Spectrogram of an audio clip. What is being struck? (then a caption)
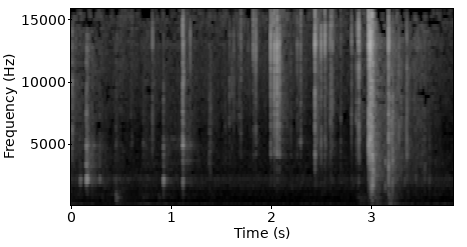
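Bar of soap. A metal blade carves scraping cuts into a solid, palm-sized red bar of soap with glitter lettering, held in the hand, peeling off slices to show the white core. About ten quiet, crisp, bright scrapes and crackles are heard, mostly high-pitched with almost no low end. Each dies away quickly, and the loudest comes near the three-second mark.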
